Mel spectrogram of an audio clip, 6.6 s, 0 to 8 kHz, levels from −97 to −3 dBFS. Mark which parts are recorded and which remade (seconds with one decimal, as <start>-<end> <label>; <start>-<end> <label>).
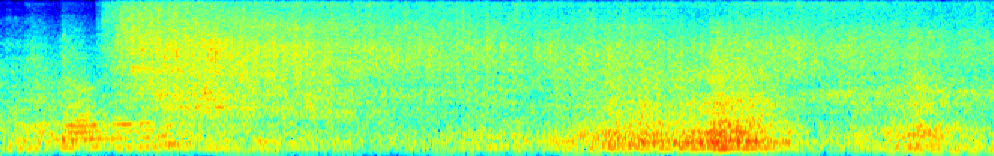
0.0-6.6 recorded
